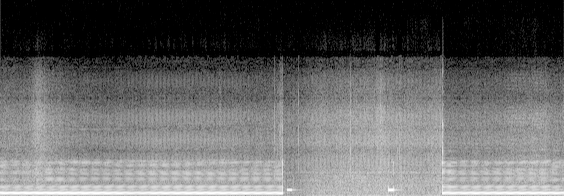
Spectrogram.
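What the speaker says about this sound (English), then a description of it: "Let's see if we get a dial tone." Steady telephone dial tone on a MagicJack internet phone line, loud and continuous, broken midway by a few seconds of handset noise with two short beeps before the tone returns.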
